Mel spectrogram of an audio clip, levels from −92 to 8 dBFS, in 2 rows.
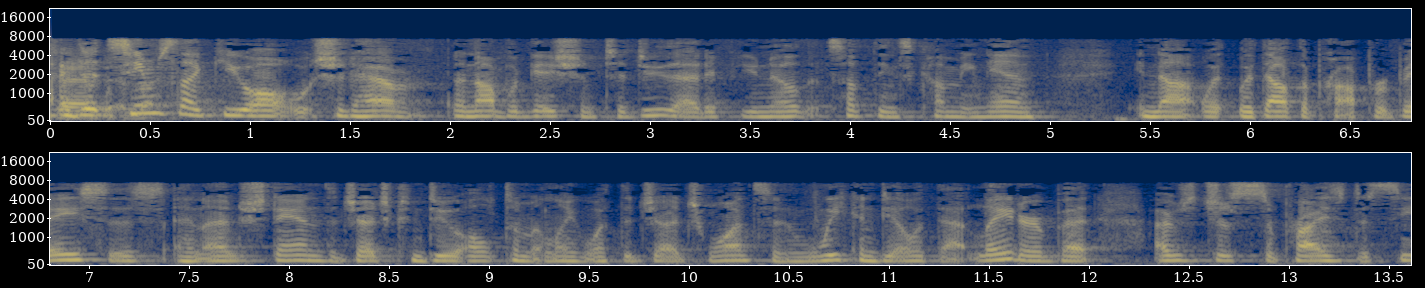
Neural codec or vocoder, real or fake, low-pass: none; real; 7.2 kHz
